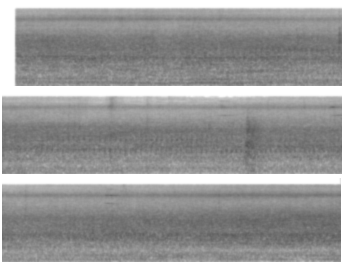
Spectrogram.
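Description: Road traffic passing on a wet road in the rain: a steady hiss of tyres and rain with motorcycle and truck engines going by, and one sharp click about six seconds in.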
